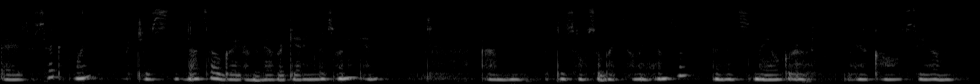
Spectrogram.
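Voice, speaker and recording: The speaker is soft-spoken and keeps a moderate pace. Long pauses come often. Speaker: reviewer. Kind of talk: casual ASMR-style product review. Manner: soft-spoken, quiet ASMR voice. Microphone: phone near.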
